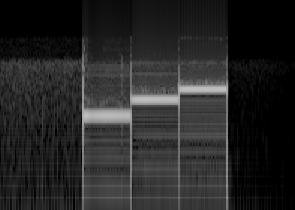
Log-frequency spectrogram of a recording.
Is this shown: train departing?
no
